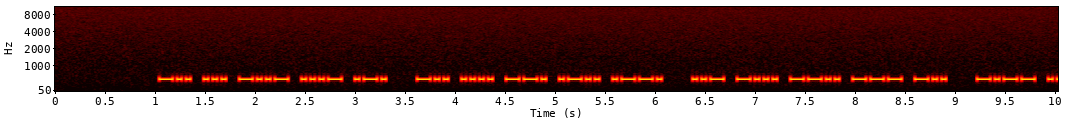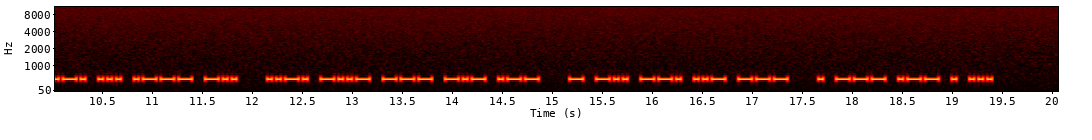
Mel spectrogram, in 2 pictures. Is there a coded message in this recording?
Yes: Morse code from 1.0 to 19.5 s, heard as a keyed tone, machine-sent, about 27 wpm, 480 Hz. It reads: DSXVR DHGLP UBZOD YFSJD FXOKW TDGUO EOWES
